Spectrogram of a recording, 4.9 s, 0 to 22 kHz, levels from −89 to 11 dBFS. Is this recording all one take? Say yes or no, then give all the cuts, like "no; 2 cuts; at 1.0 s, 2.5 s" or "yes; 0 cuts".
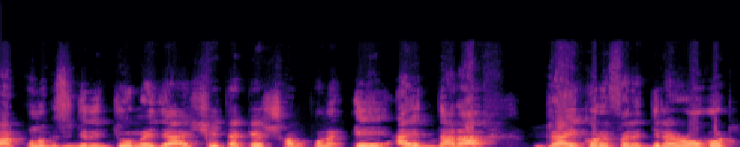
yes; 0 cuts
